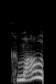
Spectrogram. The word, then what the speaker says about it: Kamala: And I was like, Kamala was still at her height. Like, did I say Kamala?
